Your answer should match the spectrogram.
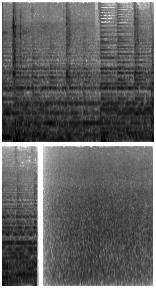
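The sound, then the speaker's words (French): Wind rushes steadily through trees in a soft, continuous whoosh, swelling gently. It follows a few seconds of tonal music with rhythmic hits that cuts off abruptly. No one speaks. “J'aime le bruit du vent dans les arbres.”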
